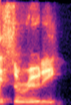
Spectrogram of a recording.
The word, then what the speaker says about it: Cerutti: Yeah, well, we say Cerutti. Rudy, okay. Cerutti is the American pronunciation.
